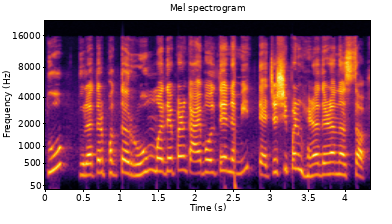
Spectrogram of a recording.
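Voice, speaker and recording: A woman's voice: high voice, brisk, lightly acted. A woman voicing a scornful young wife. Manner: taunting, scolding.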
